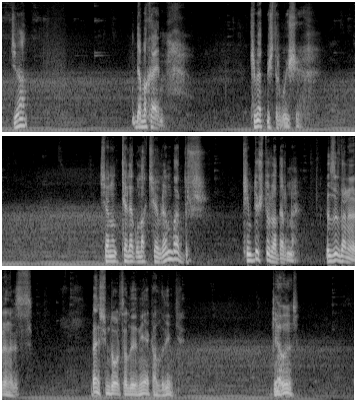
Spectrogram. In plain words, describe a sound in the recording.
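A middle-aged man speaks tensely, close by.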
